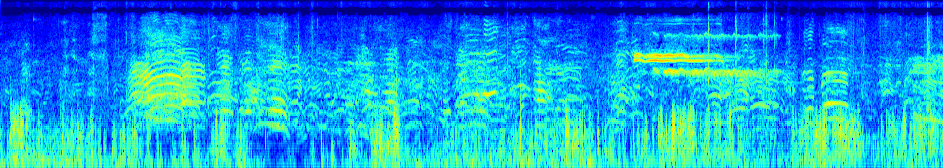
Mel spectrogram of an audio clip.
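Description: A crowd in the stands cheers and shouts outdoors.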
